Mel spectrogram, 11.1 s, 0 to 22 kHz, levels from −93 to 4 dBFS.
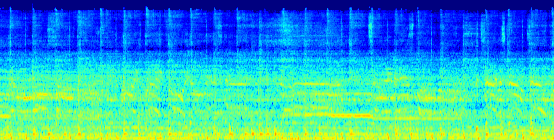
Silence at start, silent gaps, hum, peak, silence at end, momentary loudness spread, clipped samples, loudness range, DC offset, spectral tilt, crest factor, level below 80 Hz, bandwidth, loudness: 0 s; none; none; -14 dBFS; 0 s; 3 LU; under 0.1%; 1 LU; under 0.1%; -6 dB/octave; 14 dB; -36 dBFS; 17 kHz; -29 LUFS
